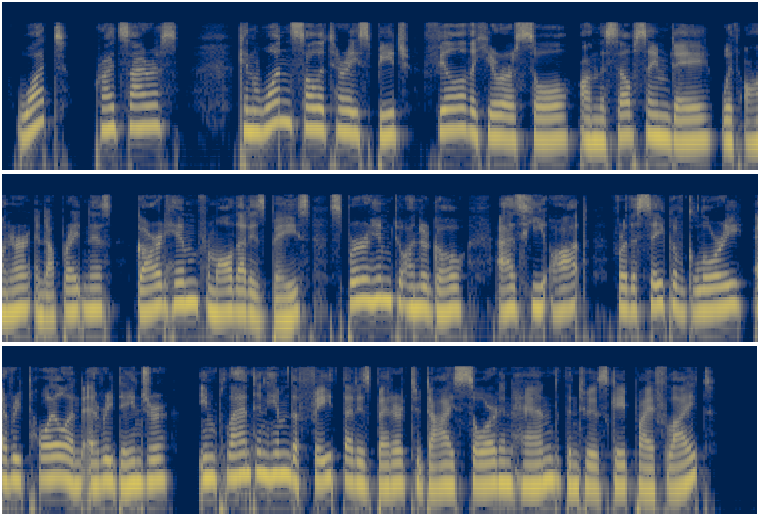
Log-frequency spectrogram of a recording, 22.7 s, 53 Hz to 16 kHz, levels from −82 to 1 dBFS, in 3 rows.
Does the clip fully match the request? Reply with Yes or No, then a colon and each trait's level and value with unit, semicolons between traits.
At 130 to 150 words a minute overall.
No: average, 165 wpm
